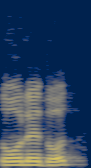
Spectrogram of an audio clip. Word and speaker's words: Toledot: The proper pronunciation is Toledot. Toledot is having two vowels, two full vowels. Therefore, it will have two syllable, two syllable.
